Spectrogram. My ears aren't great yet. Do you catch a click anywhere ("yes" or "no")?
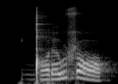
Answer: yes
